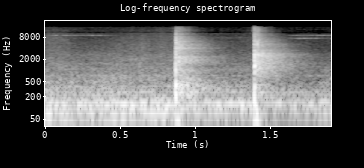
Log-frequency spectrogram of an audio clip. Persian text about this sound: اون دست زدنه. کف. کف دیگه چیه؟ کف اینه.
